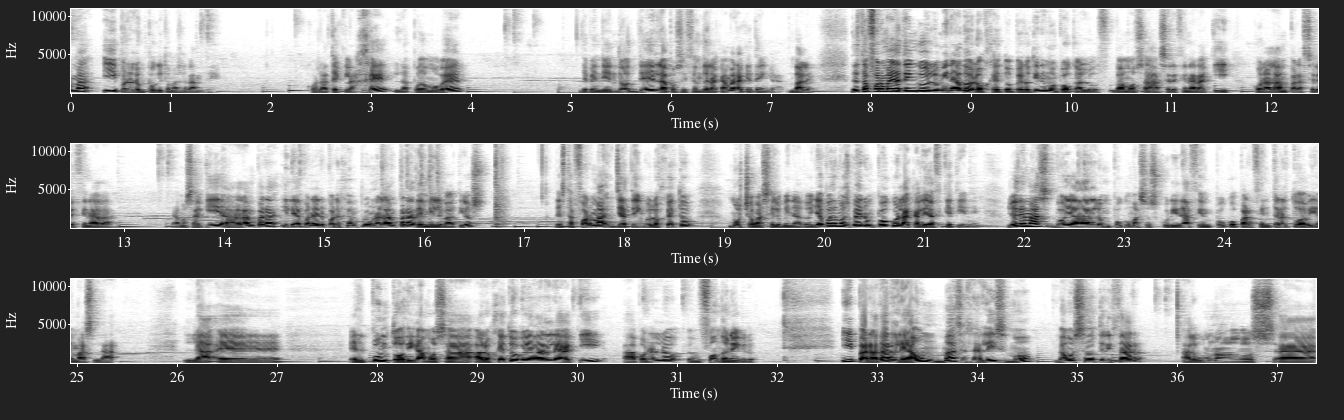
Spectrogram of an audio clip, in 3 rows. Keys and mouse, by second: 2.3 middle click, 2.3 s, 4.7-7.7 middle drag, 13.4 click, 14.7-17.4 drag, 17.9-18.6 middle drag, 20.0 middle click, 20.4-21.2 middle drag, 22.6 click, 23.6 click, 29.4 click, 30.0 drag, 33.9-34.8 shift+middle drag, 35.8 click.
